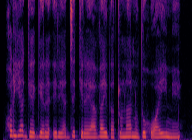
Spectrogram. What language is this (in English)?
Kikuyu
